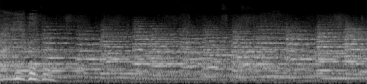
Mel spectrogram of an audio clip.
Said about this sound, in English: That is a peal of bells. Just Dorchester Abbey.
